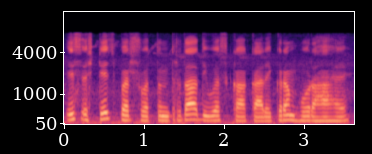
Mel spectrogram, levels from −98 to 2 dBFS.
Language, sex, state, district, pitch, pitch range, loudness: Hindi, male, Jharkhand, Ranchi, 150 Hz, 140-170 Hz, -18 LUFS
